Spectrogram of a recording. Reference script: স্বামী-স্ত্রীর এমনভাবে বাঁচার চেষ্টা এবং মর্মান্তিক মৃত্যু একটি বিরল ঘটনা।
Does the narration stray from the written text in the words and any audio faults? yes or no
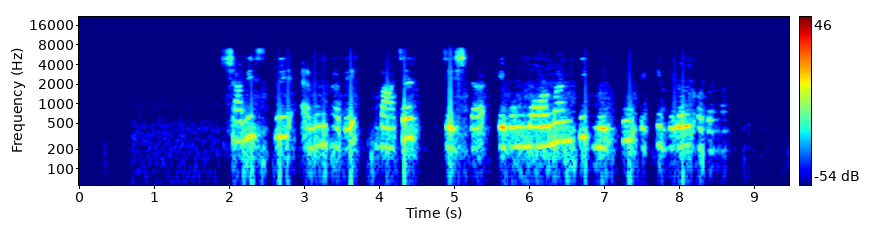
no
